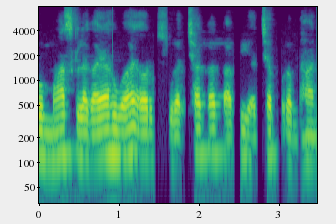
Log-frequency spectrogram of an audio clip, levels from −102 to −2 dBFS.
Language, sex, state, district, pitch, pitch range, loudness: Hindi, male, Bihar, Gopalganj, 120 Hz, 110-125 Hz, -18 LUFS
